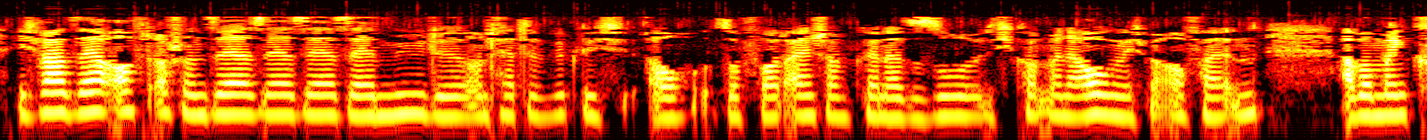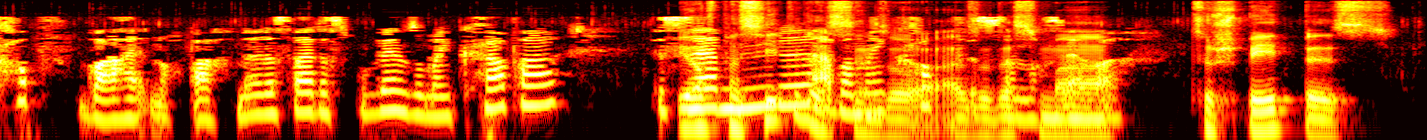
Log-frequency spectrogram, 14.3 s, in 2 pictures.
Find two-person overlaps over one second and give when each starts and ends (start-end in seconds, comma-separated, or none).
10.5-12.7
